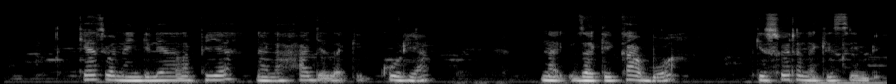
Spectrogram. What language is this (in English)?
Swahili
